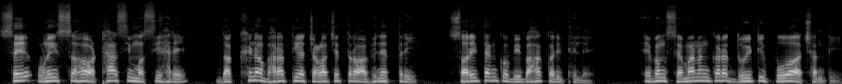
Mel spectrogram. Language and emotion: Odia, neutral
